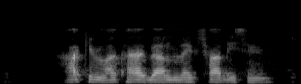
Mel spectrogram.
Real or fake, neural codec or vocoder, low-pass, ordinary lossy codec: fake; codec, 24 kHz, 0.9 kbps, WavTokenizer, medium music audio release; 5.4 kHz; Opus, 16 kbps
